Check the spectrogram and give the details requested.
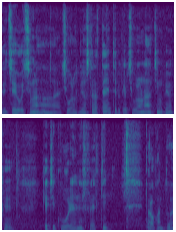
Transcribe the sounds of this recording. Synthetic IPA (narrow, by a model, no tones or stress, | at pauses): d̪it͡ʃeːvod̪it͡ʃeːvonat͡ʃivɔ̰ːlobamost̪aɾeat̪ːɛnt̪epeɾket͡ʃːiwɔ̰launat̪ːimopɾiːmake | k̟et̪ːikʰuːɾiinefːɛ̰t̪ːi | peɾɔ̰kwa̰nt̪o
